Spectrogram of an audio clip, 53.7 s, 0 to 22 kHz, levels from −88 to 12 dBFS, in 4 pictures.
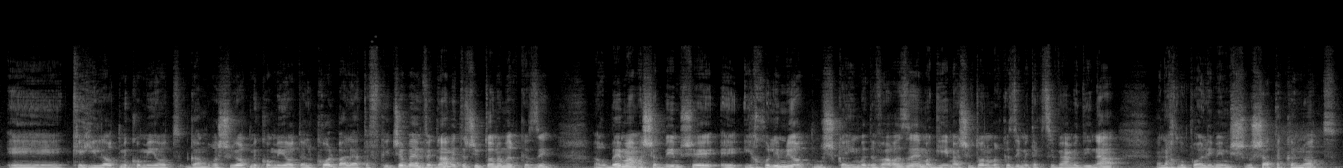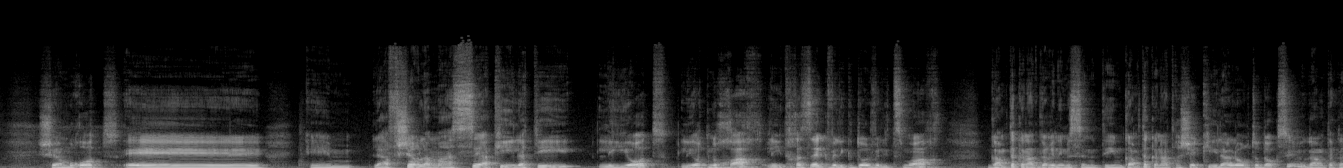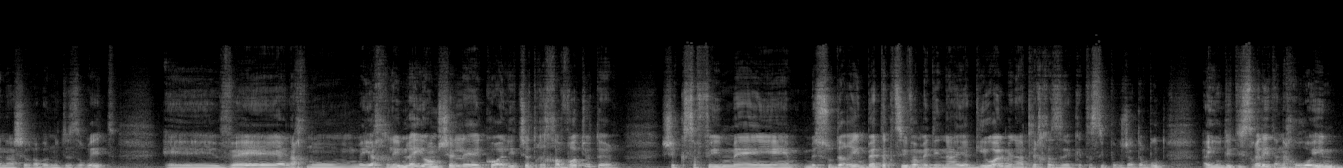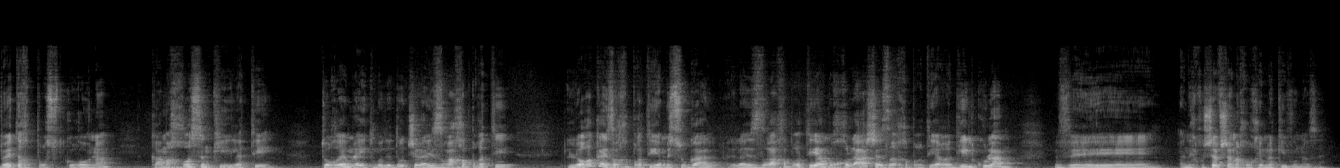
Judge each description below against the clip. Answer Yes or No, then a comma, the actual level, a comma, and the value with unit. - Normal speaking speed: Yes, average, 125 wpm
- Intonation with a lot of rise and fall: No, average, 4.7 semitones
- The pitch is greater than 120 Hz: Yes, low, 135 Hz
